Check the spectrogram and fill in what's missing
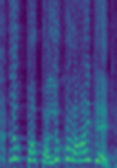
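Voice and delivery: put-on very high, proud child voice; little boy. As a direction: squeal it like a toddler showing off. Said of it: "It's like a little boy".

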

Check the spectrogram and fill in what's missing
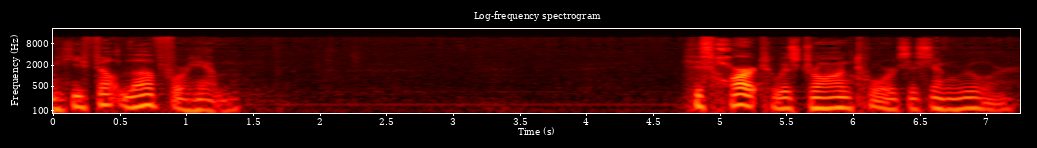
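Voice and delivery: low, slow and soft; tender. Real, not acted. Preacher softening as Jesus feels love for the ruler. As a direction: let the love in it show.

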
